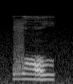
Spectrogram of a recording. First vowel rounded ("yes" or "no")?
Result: yes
